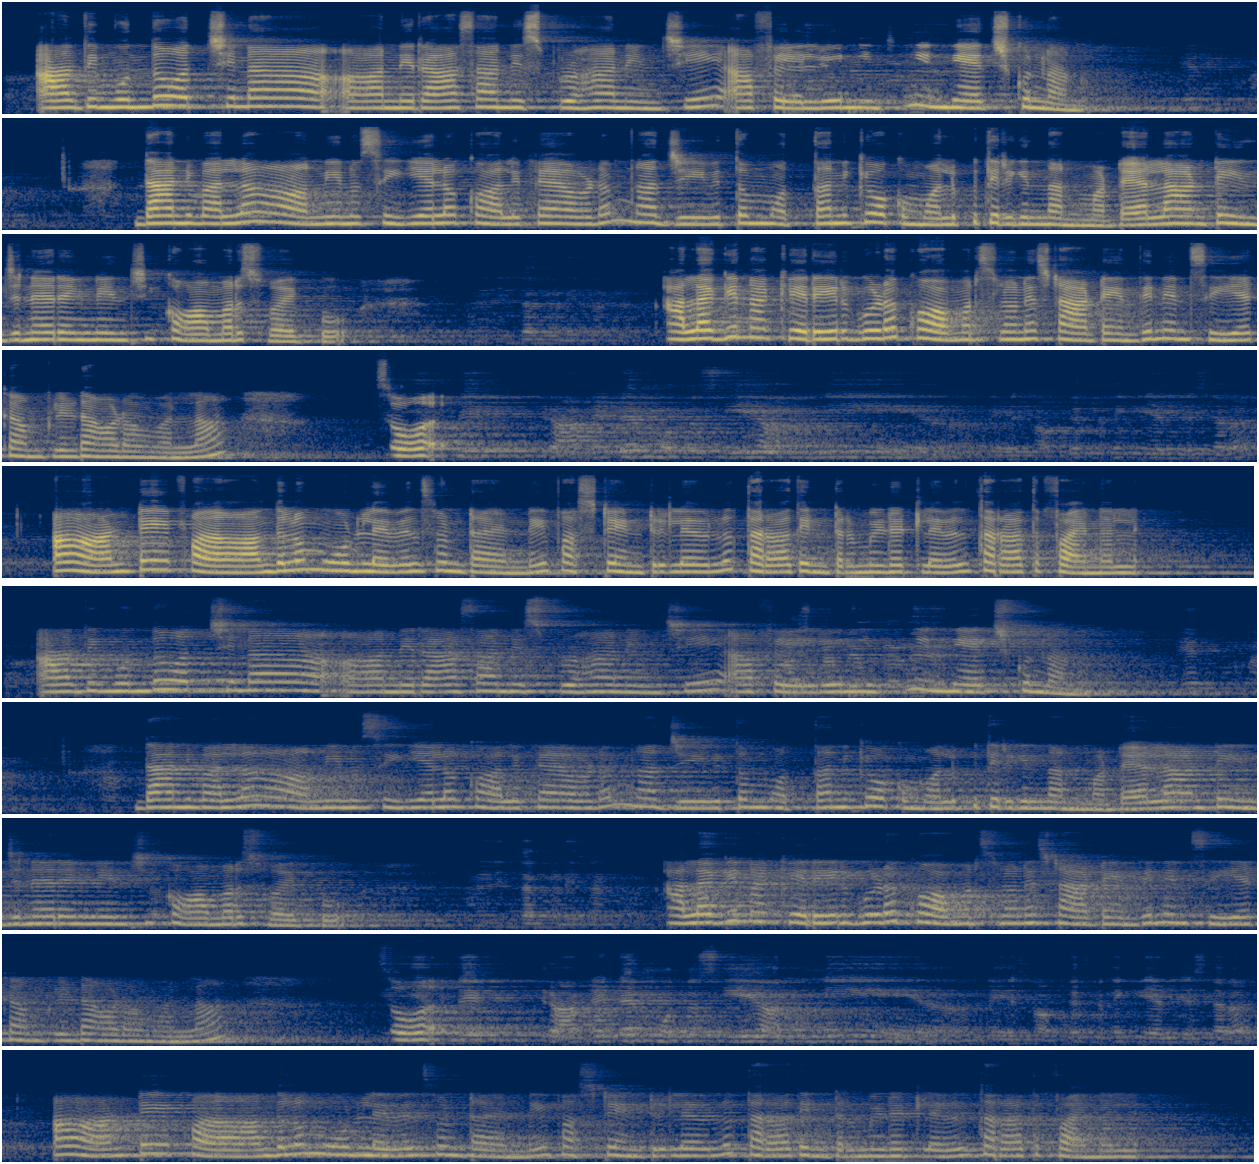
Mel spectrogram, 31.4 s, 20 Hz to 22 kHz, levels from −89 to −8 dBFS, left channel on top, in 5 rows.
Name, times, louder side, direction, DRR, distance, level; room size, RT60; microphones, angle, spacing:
voice 1, 0.2-5.4 6.7-14.3 15.9-20.3 20.8-21.1 25.4-30.8, left 7 dB, 60° left, 16 dB, 0.4 m, -28 dB
voice 2, 3.9-4.8 5.9-6.9 12.3-12.7 13.3-13.5 14.9-16.3 20.7-21.2 21.5-25.1, right 2 dB, 70° right, 0 dB, 2.1 m, -50 dB
17.0 x 6.2 x 7.0 m, 2.2 s
head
